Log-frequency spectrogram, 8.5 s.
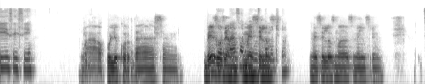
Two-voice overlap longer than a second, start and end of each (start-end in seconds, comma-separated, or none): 4.3-5.7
